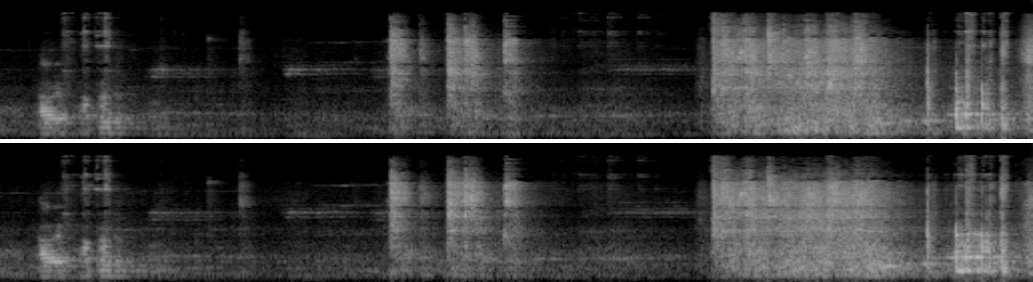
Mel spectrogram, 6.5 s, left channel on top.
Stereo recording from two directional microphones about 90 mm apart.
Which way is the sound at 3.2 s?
35° right (ahead or behind).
